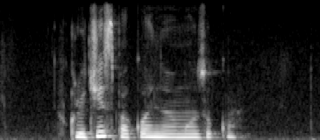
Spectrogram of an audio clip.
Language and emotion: Russian, neutral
